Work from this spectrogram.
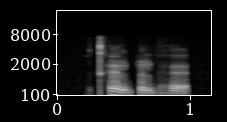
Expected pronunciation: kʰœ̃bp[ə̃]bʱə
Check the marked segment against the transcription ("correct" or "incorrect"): correct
